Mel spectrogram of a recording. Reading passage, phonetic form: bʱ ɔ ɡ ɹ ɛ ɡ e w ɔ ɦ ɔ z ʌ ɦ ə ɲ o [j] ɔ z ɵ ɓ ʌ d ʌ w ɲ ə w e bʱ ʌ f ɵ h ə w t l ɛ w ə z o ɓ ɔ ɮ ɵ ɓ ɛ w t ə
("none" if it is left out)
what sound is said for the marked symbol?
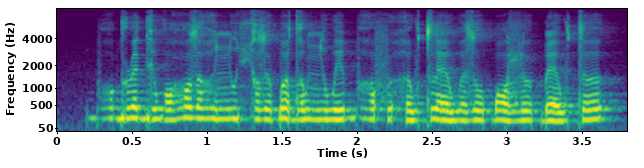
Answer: ç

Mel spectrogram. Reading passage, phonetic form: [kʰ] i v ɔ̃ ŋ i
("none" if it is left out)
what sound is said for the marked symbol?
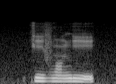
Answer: k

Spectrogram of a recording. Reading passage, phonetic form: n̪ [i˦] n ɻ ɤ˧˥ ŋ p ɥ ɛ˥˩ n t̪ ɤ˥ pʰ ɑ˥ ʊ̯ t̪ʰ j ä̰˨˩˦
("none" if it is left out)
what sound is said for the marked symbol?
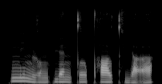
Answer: i˥˩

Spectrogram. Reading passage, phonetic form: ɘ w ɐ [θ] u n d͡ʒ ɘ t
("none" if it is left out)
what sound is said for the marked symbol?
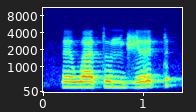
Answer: t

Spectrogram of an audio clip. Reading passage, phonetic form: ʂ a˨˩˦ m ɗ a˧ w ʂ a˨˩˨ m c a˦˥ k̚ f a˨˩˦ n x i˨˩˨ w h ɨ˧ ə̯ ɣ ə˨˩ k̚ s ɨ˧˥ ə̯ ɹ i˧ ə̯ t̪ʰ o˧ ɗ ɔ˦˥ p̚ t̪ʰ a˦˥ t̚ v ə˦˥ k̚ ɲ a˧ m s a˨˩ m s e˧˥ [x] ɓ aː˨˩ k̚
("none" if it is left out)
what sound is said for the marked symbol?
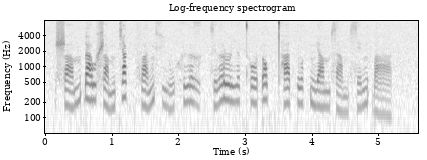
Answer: ŋ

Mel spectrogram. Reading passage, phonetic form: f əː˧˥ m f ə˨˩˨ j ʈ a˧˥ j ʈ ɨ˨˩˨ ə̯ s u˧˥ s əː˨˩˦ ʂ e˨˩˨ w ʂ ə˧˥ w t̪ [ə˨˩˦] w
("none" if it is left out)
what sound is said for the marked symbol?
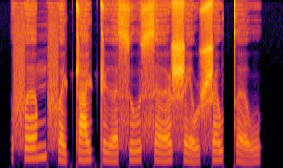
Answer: ə˨˩˨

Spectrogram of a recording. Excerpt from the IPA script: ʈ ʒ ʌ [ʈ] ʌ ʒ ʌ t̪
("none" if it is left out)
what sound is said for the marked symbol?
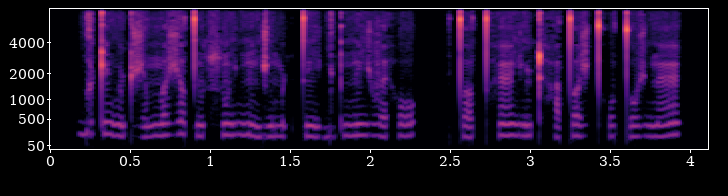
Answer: n̪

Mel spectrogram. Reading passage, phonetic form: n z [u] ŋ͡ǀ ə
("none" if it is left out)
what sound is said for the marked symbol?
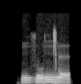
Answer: u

